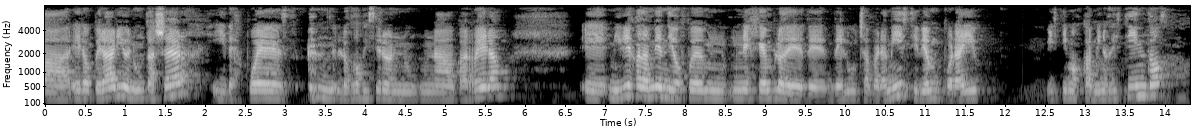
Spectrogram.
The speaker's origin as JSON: {"language": "Spanish", "town": "Campana", "region": "Buenos Aires Province", "country": "Argentina", "tie": "born or raised there", "said": "yo nací acá en Ciudad de Buenos Aires, pero crecí y me crié en Campana. Toda mi familia es de Campana, que es una ciudad que está acá a 80, 100 kilómetros de la Ciudad de Buenos Aires."}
